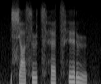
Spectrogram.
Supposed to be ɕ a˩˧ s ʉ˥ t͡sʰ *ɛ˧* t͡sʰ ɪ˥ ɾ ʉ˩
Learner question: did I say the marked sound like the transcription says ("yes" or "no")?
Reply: yes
